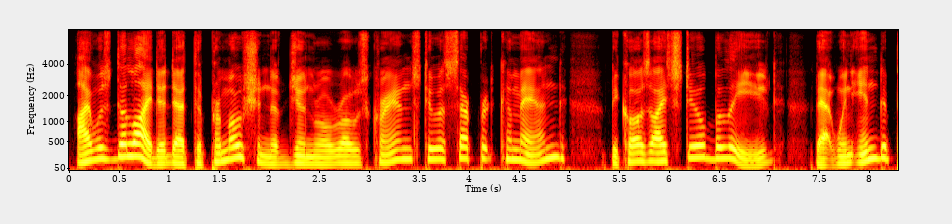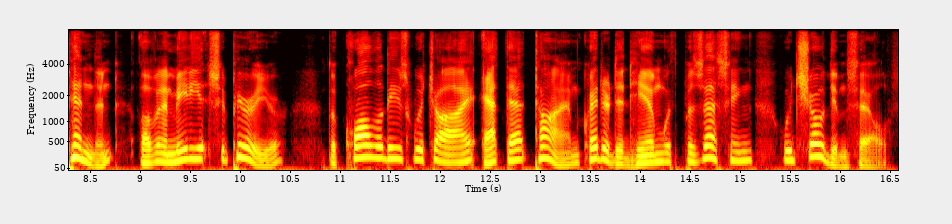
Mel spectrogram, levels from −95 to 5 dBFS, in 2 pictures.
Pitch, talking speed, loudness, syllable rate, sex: 145 Hz, 135 wpm, -19 LUFS, 4.8 syllables/s, male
